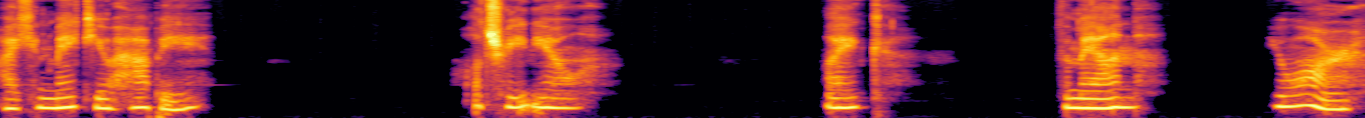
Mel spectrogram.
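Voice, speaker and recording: Woman playing female doctor, slow pace, soft dark tone, gravelly creak, hesitant, smitten, ASMR roleplay. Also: medium pitch, steady tone, no echo, exaggerated voice. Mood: entranced, yearning. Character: female doctor, couples counselor, flustered and smitten. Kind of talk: ASMR roleplay audio drama.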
